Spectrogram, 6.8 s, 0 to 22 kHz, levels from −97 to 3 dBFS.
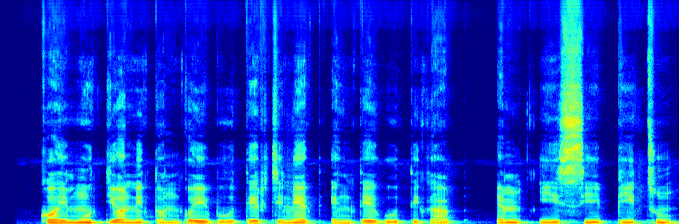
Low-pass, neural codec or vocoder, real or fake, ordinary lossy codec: none; vocoder, 44.1 kHz, 128 mel bands every 512 samples, BigVGAN v2; fake; none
